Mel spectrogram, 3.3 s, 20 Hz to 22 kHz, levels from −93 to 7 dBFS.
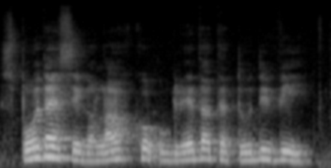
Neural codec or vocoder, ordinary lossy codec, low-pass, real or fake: vocoder, 48 kHz, 128 mel bands, Vocos; none; 19.8 kHz; fake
